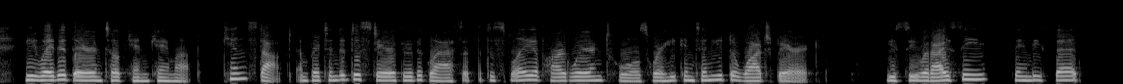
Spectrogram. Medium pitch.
Yes: medium, 180 Hz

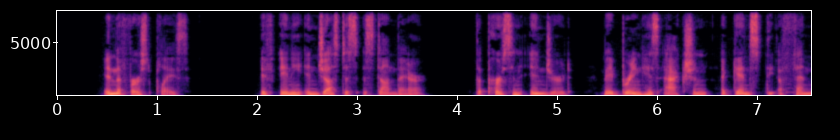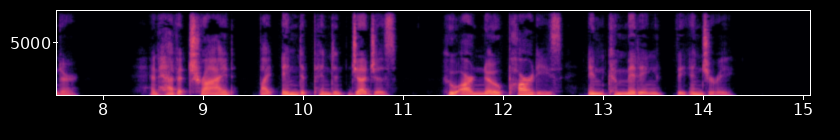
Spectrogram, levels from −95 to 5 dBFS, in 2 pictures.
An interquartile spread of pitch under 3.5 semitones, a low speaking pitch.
Yes: average, 3.0 semitones; low, 130 Hz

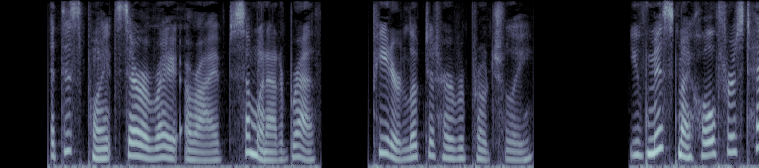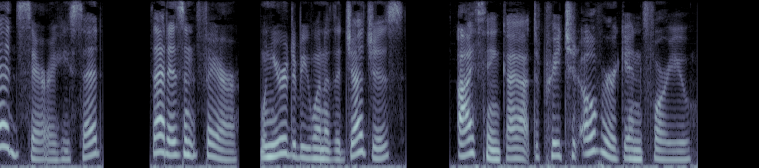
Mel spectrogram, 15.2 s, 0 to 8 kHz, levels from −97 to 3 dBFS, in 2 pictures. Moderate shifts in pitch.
No: wide, 6.5 semitones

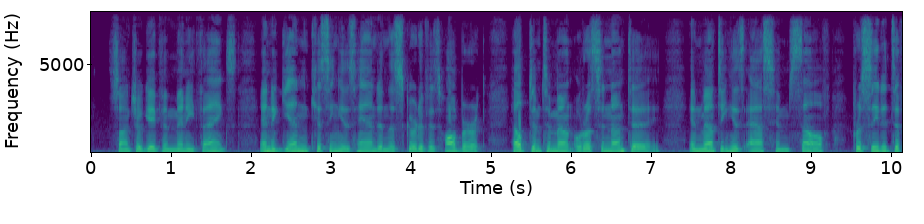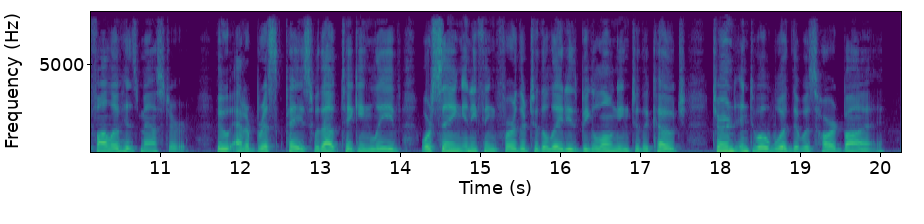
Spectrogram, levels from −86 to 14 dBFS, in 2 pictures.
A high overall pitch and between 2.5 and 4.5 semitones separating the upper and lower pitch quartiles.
No: medium, 140 Hz; average, 3.6 semitones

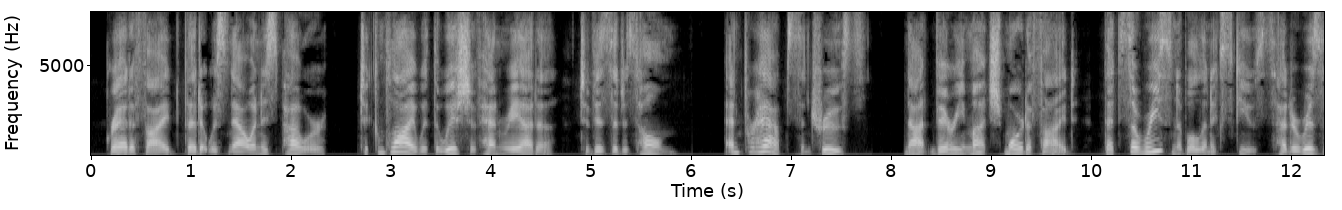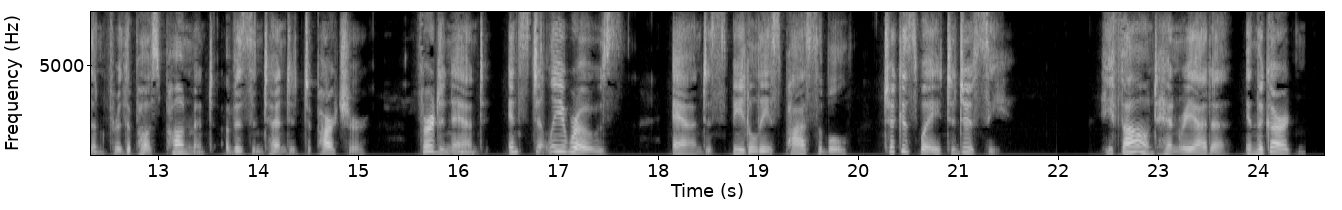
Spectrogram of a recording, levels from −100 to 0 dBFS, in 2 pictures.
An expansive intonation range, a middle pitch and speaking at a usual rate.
Yes: wide, 6.6 semitones; medium, 180 Hz; average, 145 wpm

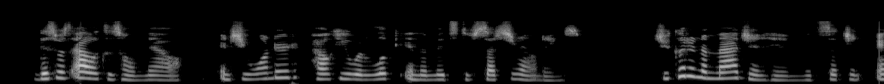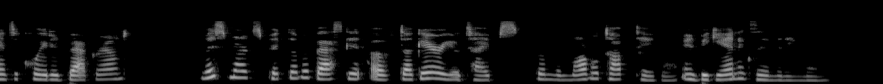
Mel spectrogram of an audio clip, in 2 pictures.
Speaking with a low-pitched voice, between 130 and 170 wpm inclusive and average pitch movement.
No: high, 230 Hz; average, 150 wpm; average, 3.7 semitones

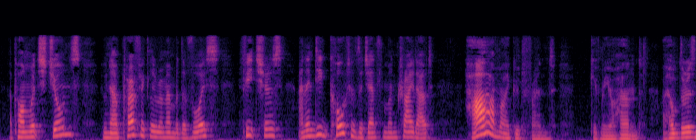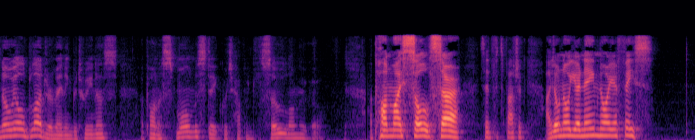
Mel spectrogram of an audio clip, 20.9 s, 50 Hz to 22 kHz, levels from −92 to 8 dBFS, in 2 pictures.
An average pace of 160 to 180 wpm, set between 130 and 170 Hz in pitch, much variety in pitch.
Yes: average, 170 wpm; medium, 140 Hz; wide, 6.9 semitones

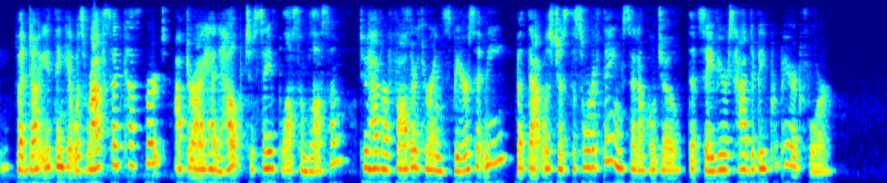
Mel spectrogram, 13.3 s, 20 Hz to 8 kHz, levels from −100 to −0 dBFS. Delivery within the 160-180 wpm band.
No: average, 195 wpm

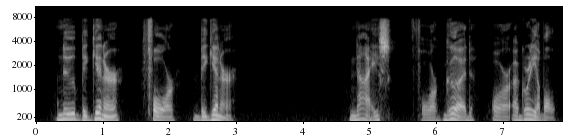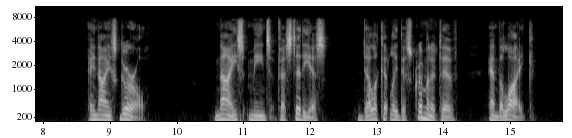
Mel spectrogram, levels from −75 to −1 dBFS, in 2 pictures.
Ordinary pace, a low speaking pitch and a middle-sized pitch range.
No: slow, 75 wpm; low, 120 Hz; average, 3.9 semitones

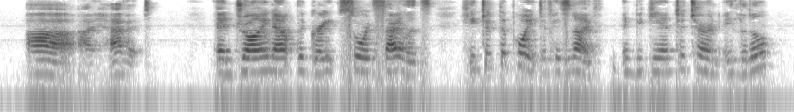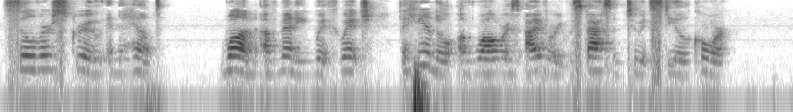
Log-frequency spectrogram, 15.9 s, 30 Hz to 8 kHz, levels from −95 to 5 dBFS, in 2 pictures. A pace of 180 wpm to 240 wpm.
No: average, 170 wpm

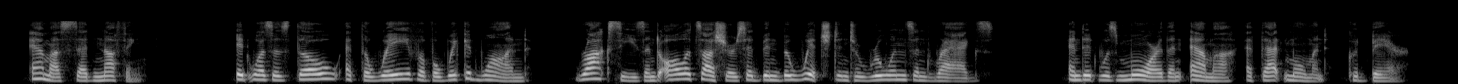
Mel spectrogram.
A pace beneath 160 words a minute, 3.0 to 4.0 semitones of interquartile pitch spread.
Yes: average, 150 wpm; average, 3.4 semitones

